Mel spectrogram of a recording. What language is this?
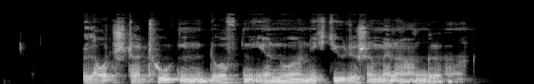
German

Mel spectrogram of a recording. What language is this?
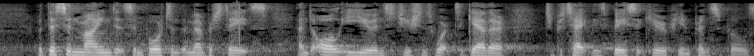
English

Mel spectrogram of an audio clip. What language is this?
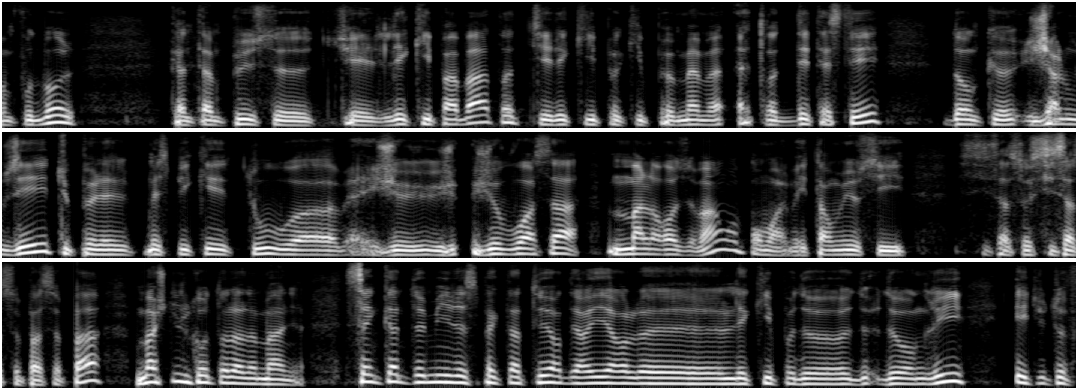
French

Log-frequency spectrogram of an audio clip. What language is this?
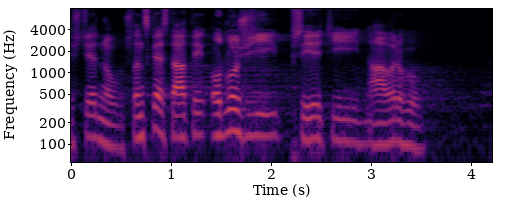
Czech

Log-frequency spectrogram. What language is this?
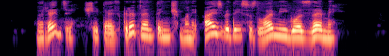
Latvian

